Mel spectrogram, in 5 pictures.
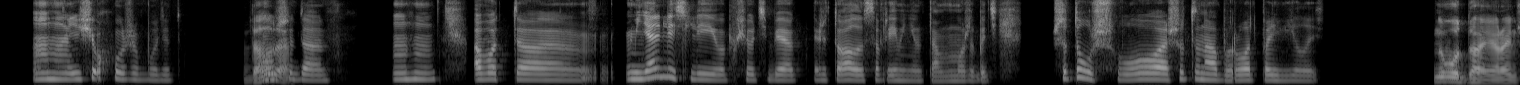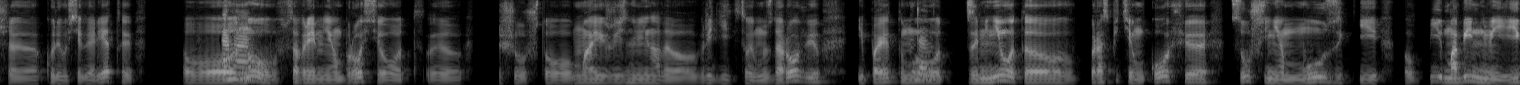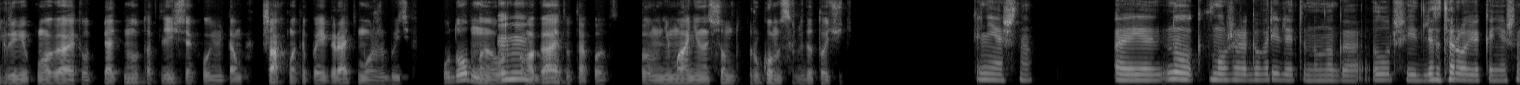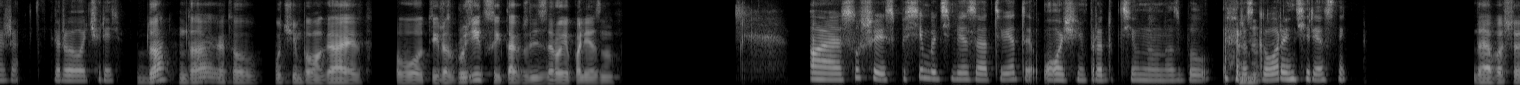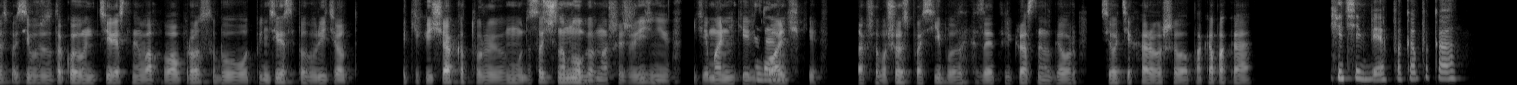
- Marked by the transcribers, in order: tapping; other background noise; laughing while speaking: "для здоровья"; chuckle; laughing while speaking: "И"
- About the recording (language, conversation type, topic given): Russian, podcast, Как маленькие ритуалы делают твой день лучше?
